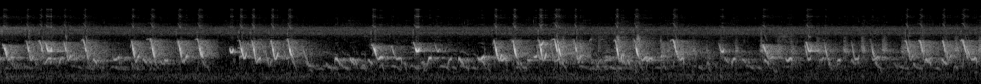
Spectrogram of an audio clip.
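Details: Chowchilla (Orthonyx spaldingii), a ground-dwelling bird endemic to northeastern Australia, singing a loud, rollicking run of ringing, chattering notes in rapid bursts every second or so, over a steady high insect drone.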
